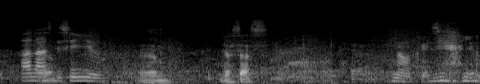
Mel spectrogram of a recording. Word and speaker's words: γεια σας: The stress is on the first syllable. It's γεια σας. It's a good start. Because otherwise, it has an entirely different meaning, you see?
